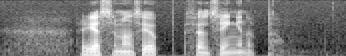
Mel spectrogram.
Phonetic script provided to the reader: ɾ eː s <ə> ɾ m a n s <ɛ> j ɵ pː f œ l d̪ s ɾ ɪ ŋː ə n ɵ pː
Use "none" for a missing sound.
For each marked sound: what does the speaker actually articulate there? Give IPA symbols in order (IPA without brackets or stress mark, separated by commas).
ə, ɛ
